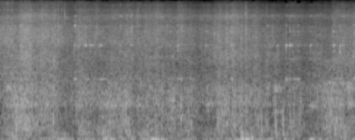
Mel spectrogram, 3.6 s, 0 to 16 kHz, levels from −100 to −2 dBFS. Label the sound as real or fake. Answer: real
